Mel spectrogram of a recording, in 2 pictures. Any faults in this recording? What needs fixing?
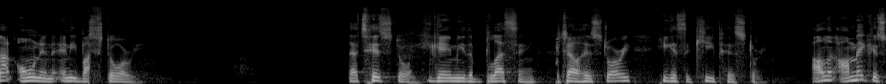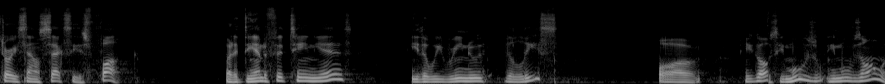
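Short glitches with a small jump forward in the speech occur at 0.88–0.91, 4.09–4.12, 5.55–5.58 (between "gave me the blessing" and "tell his story"), 7.54–7.57, 10.23–10.25, 12.61 (just before "either we renew"), 13.68–13.71 (between "either we renew" and "the lease") and 16.52–16.55 s. The likely cause is a broken MP3 bit reservoir. Frames of about 26 ms went missing, and the next frame drew its borrowed bits from the wrong bytes. A plain dropout would leave clean silence instead of garbled noise and a skip. To prevent it, cut or splice MP3 streams only with reservoir-aware tools, or decode before editing.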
